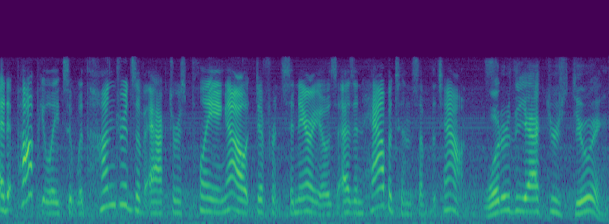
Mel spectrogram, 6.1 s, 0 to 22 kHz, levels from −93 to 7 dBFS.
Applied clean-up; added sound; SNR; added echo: none; Microwave oven; 17 dB; none.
